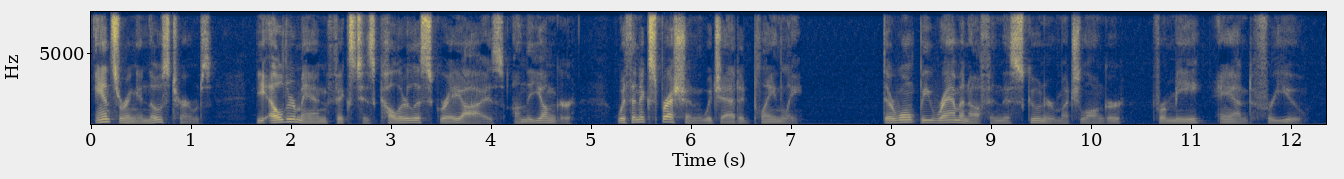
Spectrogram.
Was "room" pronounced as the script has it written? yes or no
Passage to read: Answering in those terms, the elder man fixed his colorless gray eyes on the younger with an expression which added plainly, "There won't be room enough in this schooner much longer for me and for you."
no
